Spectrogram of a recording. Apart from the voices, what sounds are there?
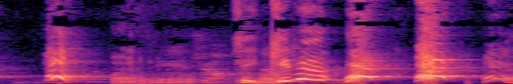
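Chihuahua barking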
